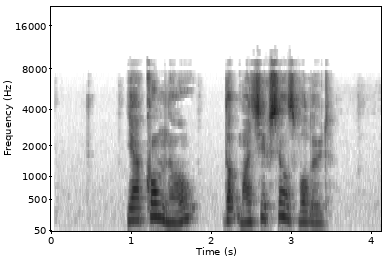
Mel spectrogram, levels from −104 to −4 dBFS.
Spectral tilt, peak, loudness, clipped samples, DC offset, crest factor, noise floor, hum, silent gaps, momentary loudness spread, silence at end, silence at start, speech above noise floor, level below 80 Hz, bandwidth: -3 dB/octave; -2 dBFS; -21 LUFS; under 0.1%; under 0.1%; 24 dB; -68 dBFS; none; none; 22 LU; 0.65 s; 0.95 s; 45 dB; -70 dBFS; 9.6 kHz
